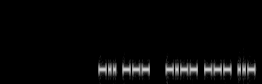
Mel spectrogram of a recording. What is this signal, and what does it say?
Morse code, heard as a keyed tone, about 50 wpm, 700 Hz. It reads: DO YOU
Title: Sentences from Top 1000 Words - Review Part 6 - 50wpm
